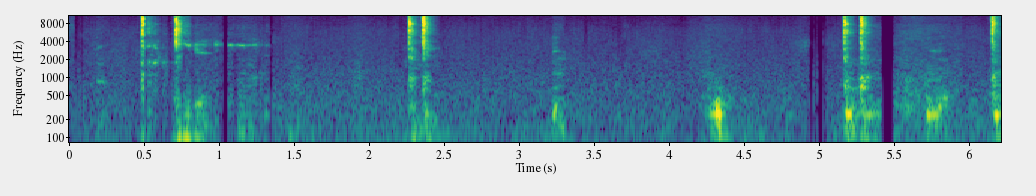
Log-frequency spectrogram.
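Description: Computer mouse clicking a few times, mostly in quick pairs, against near silence.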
